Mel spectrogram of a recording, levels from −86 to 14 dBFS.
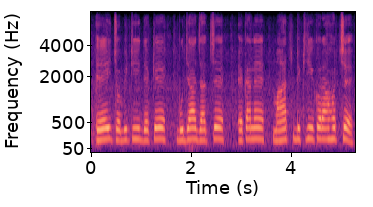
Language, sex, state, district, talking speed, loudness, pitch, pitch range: Bengali, male, Assam, Hailakandi, 115 wpm, -13 LUFS, 190 Hz, 175-195 Hz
